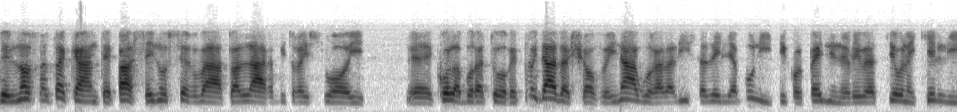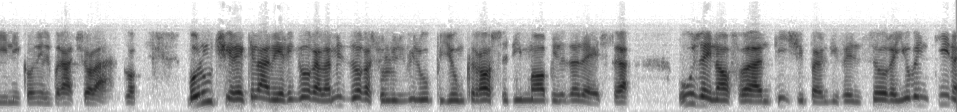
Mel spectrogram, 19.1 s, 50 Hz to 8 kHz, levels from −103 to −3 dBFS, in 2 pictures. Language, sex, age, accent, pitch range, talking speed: Italian, male, 60-79, native, 125-160 Hz, 145 wpm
